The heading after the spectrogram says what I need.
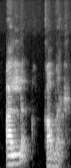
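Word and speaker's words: القمر: If you apply al to a noun starting with a moon letter, then both of them are pronounced fully.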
